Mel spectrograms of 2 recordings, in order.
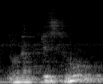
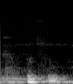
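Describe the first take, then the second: First: Four syllables, starting nu-na, with a doubled consonant. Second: Three syllables, starting nan, with no doubled consonant. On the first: This is the reading of two particular reciters. "Imam Hamzah dan Imam Hasim membaca dengan tasdid, berarti nunakishu" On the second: This is the reading of the other reciters. "dipatahkan nun yang pertama berarti na, ... yang kedua disukunkan berarti nam, ... didomahkan kafnya berarti nangkus hu"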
